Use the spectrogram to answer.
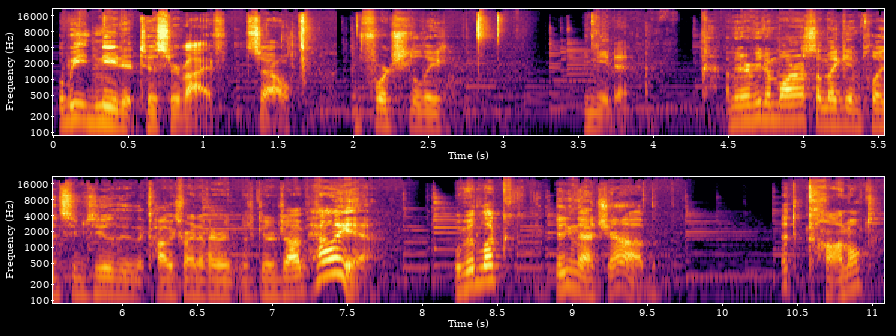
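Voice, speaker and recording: A man's voice: mid-range voice, very animated, fast talker, pauses often, a little mellow, soft background music. A young adult man livestreaming in a casual, slangy, profane and self-deprecating way while he chats with viewers. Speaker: livestreamer, host.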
